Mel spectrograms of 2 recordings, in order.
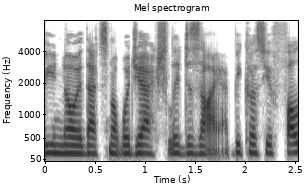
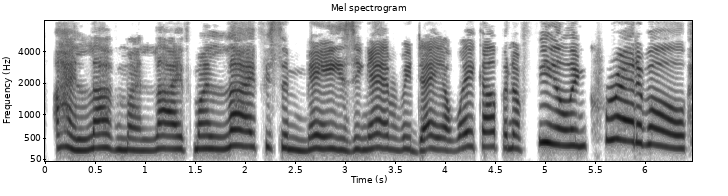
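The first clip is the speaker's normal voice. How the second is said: mock cheerful mind; 6 semitones higher, 3 dB louder than usual. Mind pretending all is well, sing-song and high. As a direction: sell the forced happiness, higher and louder. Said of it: "your mind is gonna be like".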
